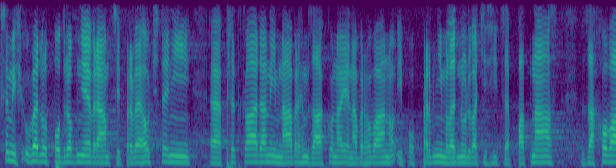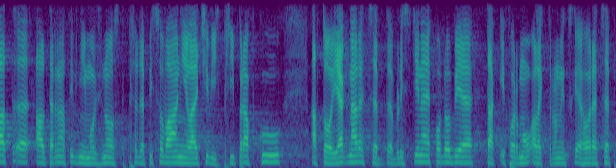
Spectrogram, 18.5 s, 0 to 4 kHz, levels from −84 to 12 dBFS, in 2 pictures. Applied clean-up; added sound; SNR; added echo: none; none; none; none.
